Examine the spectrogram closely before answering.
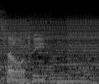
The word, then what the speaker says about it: Celebi: Where were you when you realized that Cerebi was just the way a Japanese person would pronounce Celebi?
